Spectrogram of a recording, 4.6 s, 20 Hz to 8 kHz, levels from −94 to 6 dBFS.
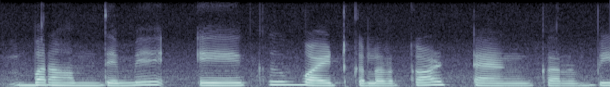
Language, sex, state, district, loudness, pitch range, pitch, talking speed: Hindi, female, Uttar Pradesh, Saharanpur, -16 LUFS, 215-240 Hz, 225 Hz, 90 wpm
